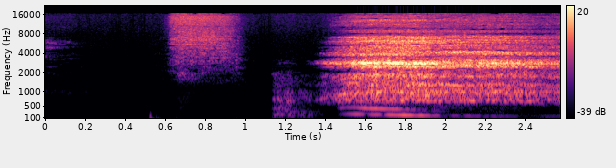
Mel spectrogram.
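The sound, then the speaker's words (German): A deep breath taken in and let out, a short sharp intake followed by a brief pause, then a long, full exhale with a low voiced sigh that slowly fades, alone and fairly loud. “einmal ganz tief ein- und ausatmen.”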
